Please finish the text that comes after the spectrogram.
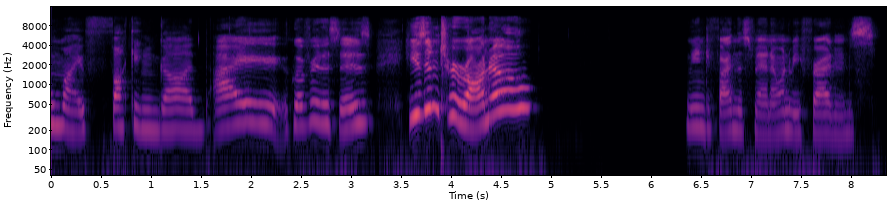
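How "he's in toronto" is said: high, loud disbelief; can't believe it's Toronto; shrill-free astonished question; surprised. Real, not acted. Shocked realisation.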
